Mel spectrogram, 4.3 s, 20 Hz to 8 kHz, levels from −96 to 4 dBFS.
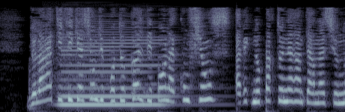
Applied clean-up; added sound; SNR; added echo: classical method log-MMSE.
